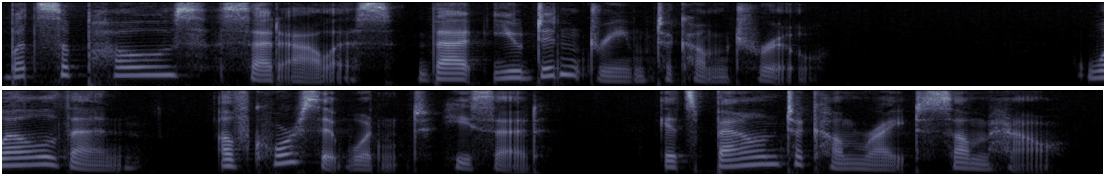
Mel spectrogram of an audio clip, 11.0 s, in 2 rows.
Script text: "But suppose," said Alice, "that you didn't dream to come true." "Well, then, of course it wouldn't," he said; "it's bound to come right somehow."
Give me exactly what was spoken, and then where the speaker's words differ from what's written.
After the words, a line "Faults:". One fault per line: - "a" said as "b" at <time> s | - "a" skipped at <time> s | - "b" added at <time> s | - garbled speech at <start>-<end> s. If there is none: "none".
"But suppose," said Alice, "that you didn't dream to come true." "Well, then, of course it wouldn't," he said; "it's bound to come right somehow."
Faults:
none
